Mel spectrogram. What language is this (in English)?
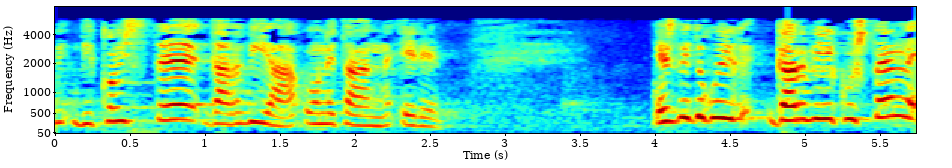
Basque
